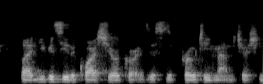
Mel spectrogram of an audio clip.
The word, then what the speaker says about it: kwashiorkor: Kwashiorkor.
